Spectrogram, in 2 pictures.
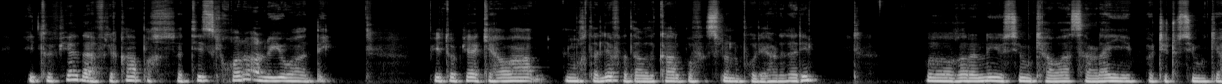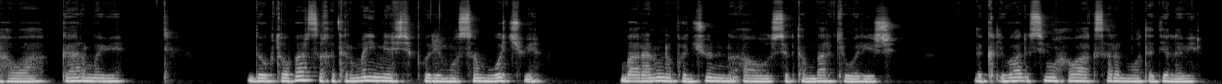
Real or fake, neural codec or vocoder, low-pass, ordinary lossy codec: fake; vocoder, 48 kHz, 128 mel bands, Vocos; none; none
